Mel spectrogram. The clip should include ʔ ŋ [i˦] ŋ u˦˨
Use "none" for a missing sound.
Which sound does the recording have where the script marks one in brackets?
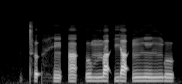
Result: ĩ˦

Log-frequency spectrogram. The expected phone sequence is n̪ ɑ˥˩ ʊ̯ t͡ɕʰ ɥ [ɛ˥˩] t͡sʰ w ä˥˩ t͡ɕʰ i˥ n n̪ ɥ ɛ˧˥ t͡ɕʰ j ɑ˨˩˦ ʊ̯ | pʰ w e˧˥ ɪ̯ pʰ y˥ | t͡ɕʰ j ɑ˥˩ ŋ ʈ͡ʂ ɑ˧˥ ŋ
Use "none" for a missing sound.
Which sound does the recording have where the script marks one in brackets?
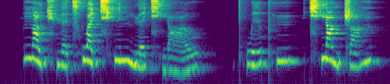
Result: ɛ˨˩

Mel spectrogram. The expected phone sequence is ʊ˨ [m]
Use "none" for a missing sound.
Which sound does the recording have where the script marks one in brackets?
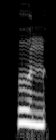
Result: n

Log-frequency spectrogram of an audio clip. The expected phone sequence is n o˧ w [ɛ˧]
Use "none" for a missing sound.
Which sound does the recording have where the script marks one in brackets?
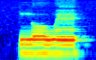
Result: ɛ̃˧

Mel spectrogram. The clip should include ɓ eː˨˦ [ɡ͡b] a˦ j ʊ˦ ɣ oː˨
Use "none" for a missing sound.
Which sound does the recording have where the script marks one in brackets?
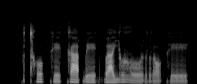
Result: ɡ͡b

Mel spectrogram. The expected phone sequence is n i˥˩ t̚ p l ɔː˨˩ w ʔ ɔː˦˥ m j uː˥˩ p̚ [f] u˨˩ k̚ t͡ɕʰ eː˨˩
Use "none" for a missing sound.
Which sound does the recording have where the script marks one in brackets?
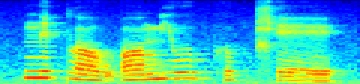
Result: h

